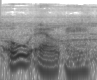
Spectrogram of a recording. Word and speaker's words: hola: also in portuguese portuguese but they spell it o l a because h is silent in spanish ola oh vending machine let's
